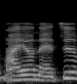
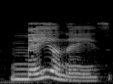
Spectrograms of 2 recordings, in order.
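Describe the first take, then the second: First: It is said as Korean ma-yo-ne-jeu. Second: It is said with English may-uh-naze sounds. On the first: The speaker calls it wrong. "마요네즈 마가린 아니고요" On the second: The speaker calls it right. "큰 소리 따라 해봐요"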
